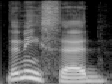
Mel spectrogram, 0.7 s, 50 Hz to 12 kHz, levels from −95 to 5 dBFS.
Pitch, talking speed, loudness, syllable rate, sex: 155 Hz, 240 wpm, -15 LUFS, 4.6 syllables/s, male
